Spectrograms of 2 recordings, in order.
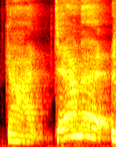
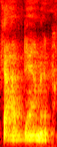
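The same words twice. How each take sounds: First: Slow, high-pitched exasperated yell; re-enacted shout of someone at the breaking point; exasperated outburst. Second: Quietly retold grumble; subdued exasperation. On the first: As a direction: draw the curse out loudly, pitch jumping way up. Retold outburst as music restarts. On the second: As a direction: curse softly, holding the annoyance in. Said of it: "you know, I'm grimacing".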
